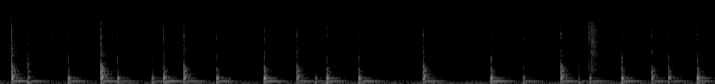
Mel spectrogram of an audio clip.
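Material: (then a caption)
Rubber. Fingertips of both hands tap and drum on a flat oval practice pad with a black rubber top on a solid, thick tan cork-like base. A quick, uneven run of short, dull thumps carries a low hum beneath, with only a faint bright edge. Each tap dies away almost at once.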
